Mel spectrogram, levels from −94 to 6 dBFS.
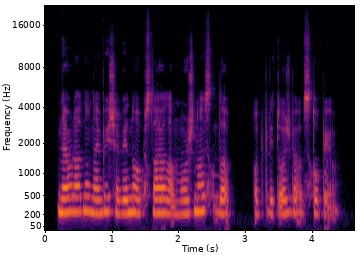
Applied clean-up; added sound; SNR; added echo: neural mask model DeepFilterNet 3.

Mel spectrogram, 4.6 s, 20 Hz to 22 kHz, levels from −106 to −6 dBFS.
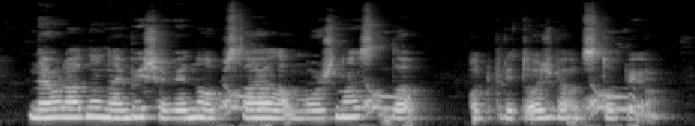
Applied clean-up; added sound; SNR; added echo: classical method log-MMSE.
